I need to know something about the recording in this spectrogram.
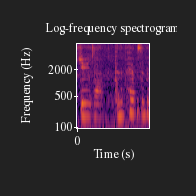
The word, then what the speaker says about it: Jude: So Jude is actually pronounced Judah.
